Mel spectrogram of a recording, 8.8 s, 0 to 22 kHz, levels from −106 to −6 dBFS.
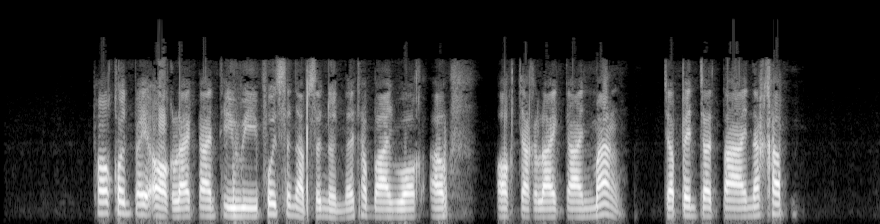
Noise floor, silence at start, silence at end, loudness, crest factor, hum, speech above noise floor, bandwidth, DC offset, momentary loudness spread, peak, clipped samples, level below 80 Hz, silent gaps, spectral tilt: -84 dBFS; 0.95 s; 1 s; -15 LUFS; 16 dB; none; 70 dB; 7.6 kHz; under 0.1%; 7 LU; 0 dBFS; under 0.1%; -60 dBFS; none; -6.5 dB/octave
